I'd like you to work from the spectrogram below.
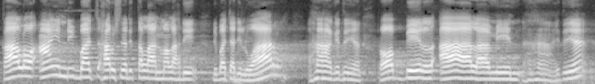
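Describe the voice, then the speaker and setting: A man teaching Quran recitation at a mosque study session, demonstrating letter sounds and slowly chanting verses. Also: high-pitched, sharp tone. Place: mosque hall. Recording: long reverb of a mosque hall.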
